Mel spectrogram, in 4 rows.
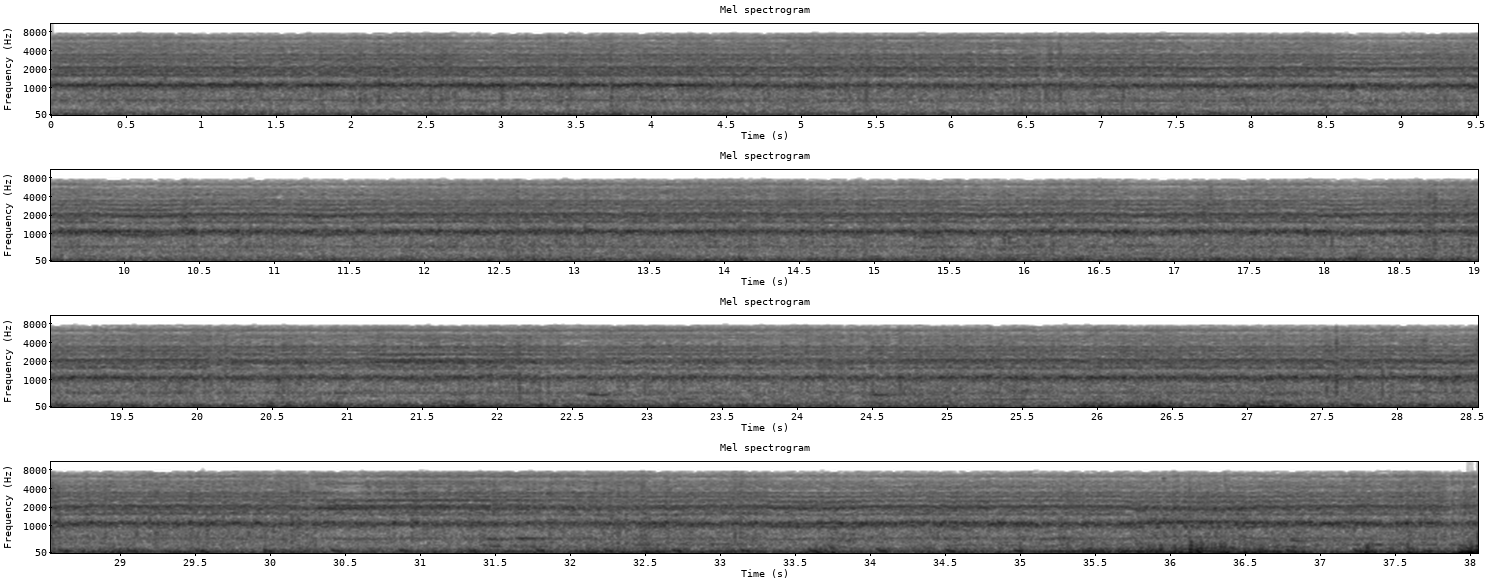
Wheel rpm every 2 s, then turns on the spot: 140, 140, 140, 140, 140, 140, 140, 140, 140, 140, 140, 140, 140, 140, 140, 140, 140, 140, 140.
none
